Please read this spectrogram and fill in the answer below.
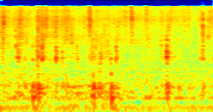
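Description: Blocks of dyed gym chalk crunching and crumbling between gloved fingers: a soft powdery crackle broken by about four sharp crunches.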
